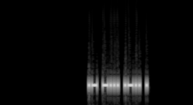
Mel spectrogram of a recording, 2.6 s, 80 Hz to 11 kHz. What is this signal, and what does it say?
Morse code, heard as a keyed tone, about 48 wpm, 690 Hz. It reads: ABLE
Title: Prefixes and Suffixes 50wpm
